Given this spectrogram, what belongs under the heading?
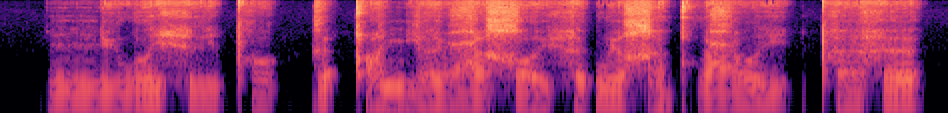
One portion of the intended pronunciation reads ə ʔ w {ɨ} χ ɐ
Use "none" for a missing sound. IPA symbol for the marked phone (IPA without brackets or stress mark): y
